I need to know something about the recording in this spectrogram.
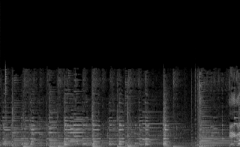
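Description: Instrumental samba-pagode passage: a samba banjo strummed over pandeiro and acoustic guitar, with a steady low beat about two and a half times a second.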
